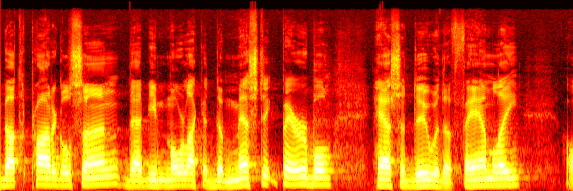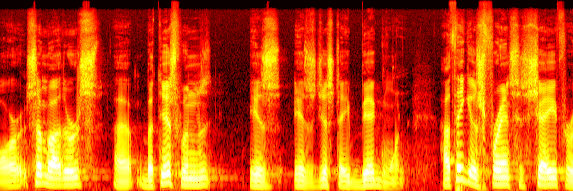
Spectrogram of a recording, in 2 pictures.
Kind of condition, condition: setting, large echoing room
